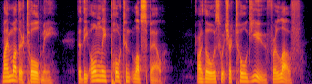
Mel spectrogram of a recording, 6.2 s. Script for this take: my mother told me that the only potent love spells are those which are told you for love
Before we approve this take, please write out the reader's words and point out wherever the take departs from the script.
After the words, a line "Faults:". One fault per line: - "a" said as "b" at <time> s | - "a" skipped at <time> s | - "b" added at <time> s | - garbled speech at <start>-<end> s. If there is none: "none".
my mother told me that the only potent love spell are those which are told you for love
Faults:
- "spells" said as "spell" at 2.8 s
